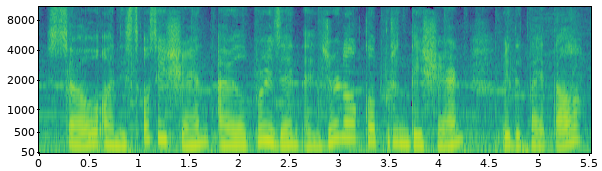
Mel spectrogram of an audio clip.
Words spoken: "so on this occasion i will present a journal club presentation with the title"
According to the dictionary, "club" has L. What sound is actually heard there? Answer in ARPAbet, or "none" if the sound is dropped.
none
